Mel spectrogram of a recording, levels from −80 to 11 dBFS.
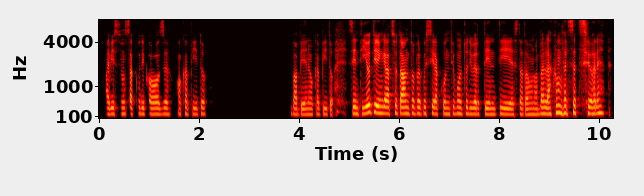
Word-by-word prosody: Hai 175 - -1
visto 180 0 -4
un 180 - -3
sacco 185 0 -5
di 180 - -2
cose, 175 0 -2
ho 175 - -8
capito. 175 0 -6 1.7
Va 170 -1 -1
bene, 165 +1 -3
ho 165 - -6
capito. 170 0 -6 0.3
Senti, 185 -2 -1
io 215 +4 +7
ti 230 -1 +4
ringrazio 200 -1 +5
tanto 190 +1 +4
per 190 -1 0
questi 195 +1 -4
racconti 180 0 -2
molto 190 0 -1
divertenti, 175 -1 -1
è 165 - +1
stata 165 0 -4
una 170 0 -3
bella 180 0 +3
conversazione, 200 -1 +1
180 Hz, 155 wpm, -26 LUFS, 170-190 Hz, 1.7 s, io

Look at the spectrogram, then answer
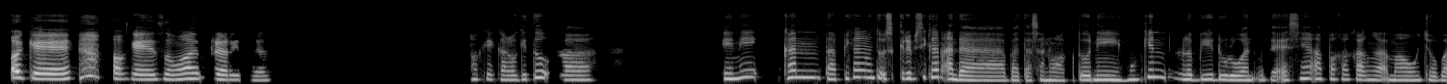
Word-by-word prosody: Oke, 275 -5 +7 0.7
oke 250 -2 +4 0.2
semua 240 +2 +4
prioritas. 210 -4 0 2.0
Oke 235 +1 -5
kalau 210 -1 -2
gitu, 225 +8 -3 0.3
eee 210 -1 -2 1.2
ini 280 +7 +1 0.2
kan 320 0 +1
tapi 240 +1 -3
kan 335 +4 -1
untuk 310 -1 -1
skripsi 270 +1 -3
kan 335 0 +1
ada 195 -5 +1
batasan 190 +1 -4
waktu 185 +2 -6
nih, 210 0 +3 0.2
mungkin 315 +10 -1 0.2
lebih 225 +1 0
duluan 200 -1 +1
UTS-nya, 205 +6 -4
apa 245 -1 -4
Kakak 230 -2 -4
nggak 200 - -3
mau 195 -1 -1
coba, 195 -3 -4
225 Hz, 115 wpm, -23 LUFS, 200-265 Hz, 2.0 s, Oke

